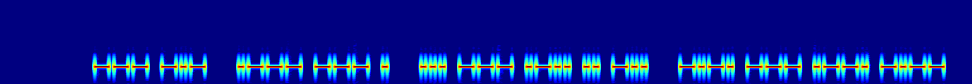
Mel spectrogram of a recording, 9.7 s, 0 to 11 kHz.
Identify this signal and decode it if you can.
Morse code, heard as a keyed tone, about 25 wpm, 700 Hz. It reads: OK JOE SOLID COPY
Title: Practice QSO - Exchange 3 - More Info - 25wpm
